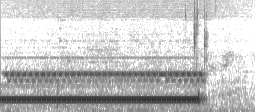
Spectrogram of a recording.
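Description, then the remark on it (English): A steady electronic telephone ringing tone from a test call to a hotline phone, heard as if over the line, holds evenly for about two seconds and then cuts off abruptly with a soft click. No one speaks. “I hear it ringing.”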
